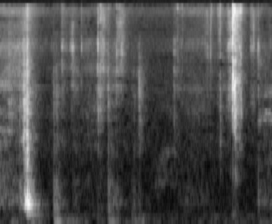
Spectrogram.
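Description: Scissors cut, giving faint, crisp snips. One stands out near the start and another near the end, with softer rustling between.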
